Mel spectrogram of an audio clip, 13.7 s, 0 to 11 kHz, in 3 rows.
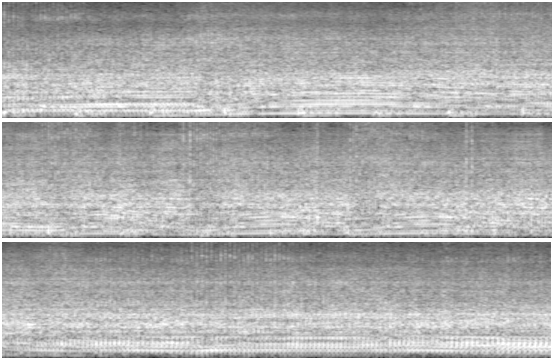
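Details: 1980 rototiller, small engine revving hard and high, pitch wavering slightly as it surges; overspeeding because the wrong governor spring is fitted, found after starter clutch adjustment.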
